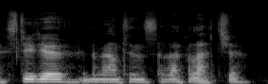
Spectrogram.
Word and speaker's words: Appalachia: in the mountains of Appalachia that's how it's pronounced here by the way not Appalachia Appalachia and it's Christmas Eve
